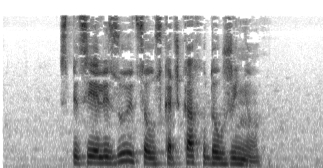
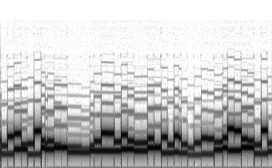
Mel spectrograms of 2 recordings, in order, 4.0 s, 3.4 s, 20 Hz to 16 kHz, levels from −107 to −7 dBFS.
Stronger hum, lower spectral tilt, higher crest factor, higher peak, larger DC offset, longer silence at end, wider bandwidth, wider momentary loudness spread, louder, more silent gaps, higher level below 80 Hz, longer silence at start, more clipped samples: neither; second, -3.5 dB/octave vs -11.5 dB/octave; first, 18 dB vs 10 dB; about the same, -4 dBFS vs -2 dBFS; second, under 0.1% vs 0.1%; first, 0.8 s vs 0 s; first, 11.5 kHz vs 2.7 kHz; about the same, 8 LU vs 6 LU; second, -20 LUFS vs -12 LUFS; neither; first, -56 dBFS vs -64 dBFS; first, 0.75 s vs 0 s; neither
